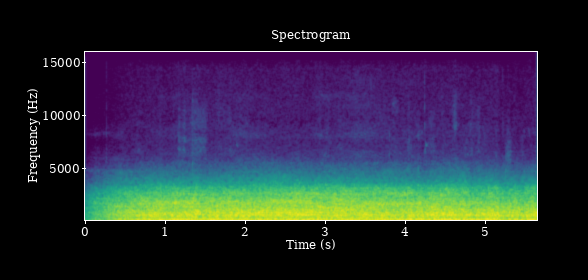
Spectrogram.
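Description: Boeing 737-800's CFM56-7B turbofan engines running at takeoff power as the airliner begins its takeoff roll: a loud, steady noise that cuts in abruptly and holds level.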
